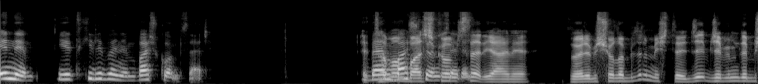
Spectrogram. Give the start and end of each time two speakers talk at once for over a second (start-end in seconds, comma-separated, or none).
3.6-4.8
